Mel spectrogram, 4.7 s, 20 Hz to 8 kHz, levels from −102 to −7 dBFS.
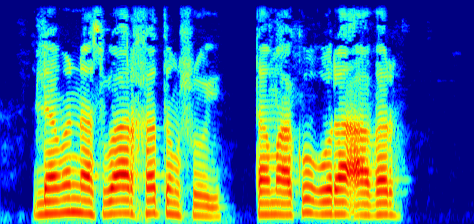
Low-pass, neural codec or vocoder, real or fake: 7.2 kHz; none; real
